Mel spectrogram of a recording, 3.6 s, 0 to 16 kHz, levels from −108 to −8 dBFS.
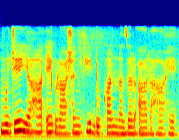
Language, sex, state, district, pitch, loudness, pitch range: Hindi, female, Arunachal Pradesh, Longding, 185 Hz, -17 LUFS, 175-210 Hz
